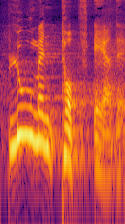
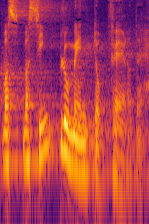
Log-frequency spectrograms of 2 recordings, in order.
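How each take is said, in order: First: "Blumentopferde" slowly, split as Blumen-topf-erde; slow, well-separated Blumen-Topf-Erde in "Blumentopferde"; correct accent. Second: "Blumentopferde" split wrongly as Blumento-Pferde; wrong word break in "Blumentopferde", heard as Blumento-pferde; misplaced accent. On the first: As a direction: say "Blumentopferde" clearly as flowerpot soil, stress on BLU. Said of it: "den Akzent am richtigen Ort setzen". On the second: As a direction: say "Blumentopferde" as if it ended in Pferde, horses. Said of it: "man muss den Akzent am richtigen Ort setzen".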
